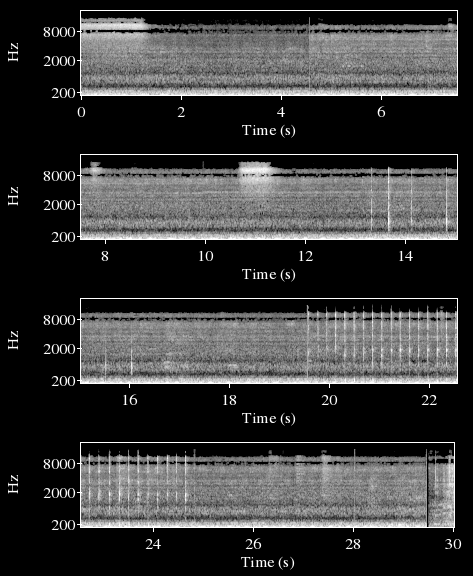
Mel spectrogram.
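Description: Motor of a cafe drink-making machine running steadily with a low hum, cutting off abruptly just before the end.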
